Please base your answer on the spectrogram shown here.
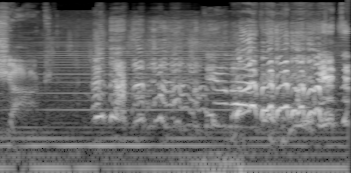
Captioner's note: laughter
